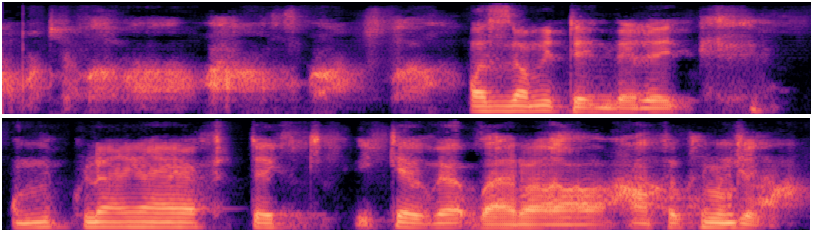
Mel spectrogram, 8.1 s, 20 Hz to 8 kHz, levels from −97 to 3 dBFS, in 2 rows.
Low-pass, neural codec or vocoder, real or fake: 7.2 kHz; codec, 16 kHz, 1 kbps, FreqCodec, larger model; fake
